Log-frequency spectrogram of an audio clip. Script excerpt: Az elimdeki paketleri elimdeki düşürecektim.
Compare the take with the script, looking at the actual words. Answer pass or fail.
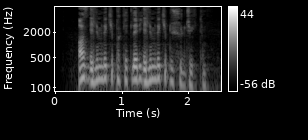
pass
